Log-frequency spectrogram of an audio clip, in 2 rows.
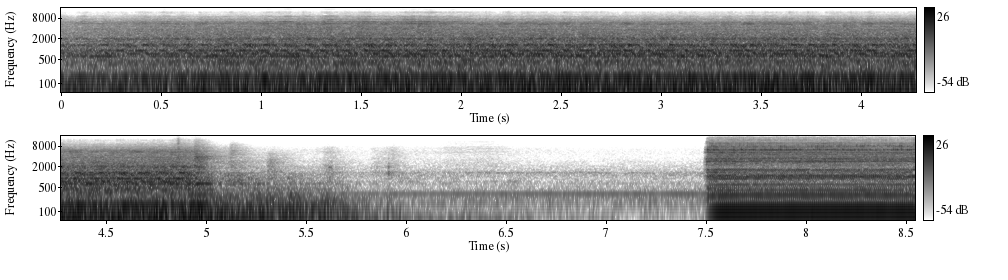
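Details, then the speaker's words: Perkins T6.354 marine diesel just after resealing its CAV injection pump: heavy chugging, uneven for five seconds, cuts out, then catches again; air still being worked out of the fuel system, little smoke. "Let me make sure nothing's leaking. working all the air out. Not smoke very much."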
